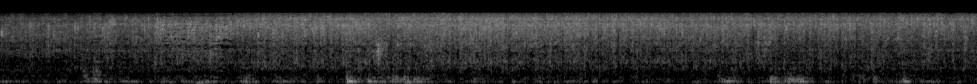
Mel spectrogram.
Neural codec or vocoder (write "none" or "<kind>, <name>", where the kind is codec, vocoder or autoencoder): none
